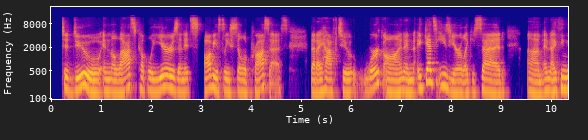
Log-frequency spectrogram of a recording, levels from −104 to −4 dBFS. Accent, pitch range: American, 145-185 Hz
